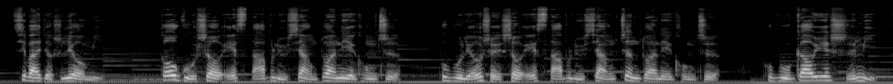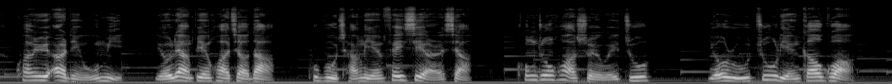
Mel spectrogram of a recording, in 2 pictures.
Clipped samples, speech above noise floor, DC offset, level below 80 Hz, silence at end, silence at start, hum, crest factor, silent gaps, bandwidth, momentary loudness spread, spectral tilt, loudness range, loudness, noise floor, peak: under 0.1%; 25 dB; under 0.1%; -50 dBFS; 0 s; 0.15 s; none; 20 dB; none; 16 kHz; 11 LU; -5 dB/octave; 2 LU; -24 LUFS; -48 dBFS; -6 dBFS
